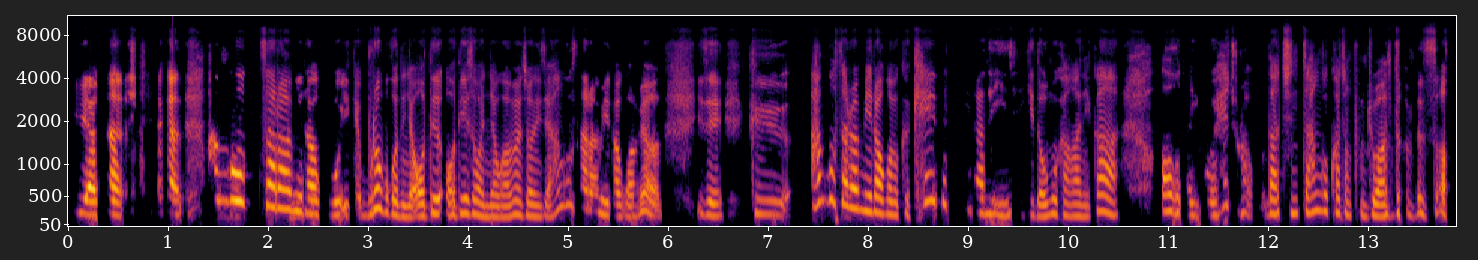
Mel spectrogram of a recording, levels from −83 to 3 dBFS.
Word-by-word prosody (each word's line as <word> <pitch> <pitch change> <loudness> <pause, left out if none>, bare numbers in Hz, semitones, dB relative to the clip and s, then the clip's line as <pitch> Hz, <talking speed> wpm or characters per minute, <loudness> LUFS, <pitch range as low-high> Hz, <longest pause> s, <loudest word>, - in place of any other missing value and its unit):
약간 210 -1 +7 0.4
약간 - - +4 0.3
한국 425 -2 +6
사람이라고 250 - +4
이렇게 - - -6
물어보거든요. 210 - +2
어디 225 +5 +3
어디에서 215 +3 -1
왔냐고 175 -3 -2
하면 205 +5 -2
저는 190 -2 -2
이제 180 - -6
한국 340 +6 -8
사람이라고 200 - -1
하면 - - 0 0.4
이제 205 -5 -2 0.3
그 215 - -8 0.2
한국 420 +1 -1
사람이라고 270 - +3
하면 200 -2 -1
그 - - -9
K-beauty 405 -2 -3 0.2
라는 225 -3 -2
인식이 200 0 -9
너무 185 +4 -1
강하니까 195 +4 -2 0.4
어 260 0 +3
나 240 - -2
이거 195 +1 -7
해 360 - -5
주라고. 245 -6 -11
나 220 -1 +1
진짜 230 0 -4
한국 260 0 -4
화장품 205 -4 -6
좋아한다면서. 195 +2 -2
220 Hz, 420 characters per minute, -21 LUFS, 195-260 Hz, 0.4 s, 약간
